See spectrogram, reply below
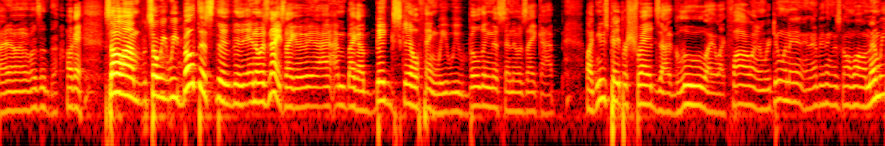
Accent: New Hampshire, United States; So I am from New Hampshire.

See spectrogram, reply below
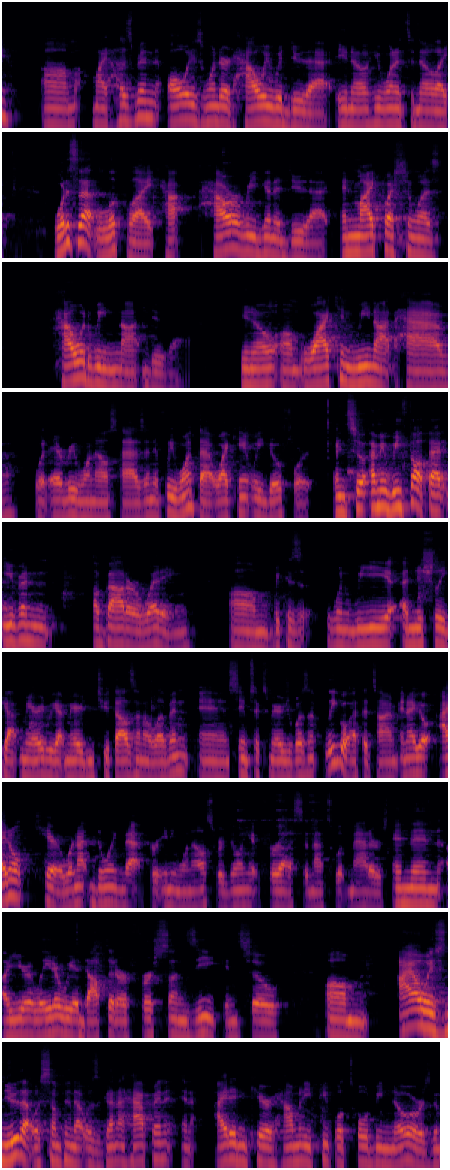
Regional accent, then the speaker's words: Virginia, United States; in a small town I grew up in Virginia

